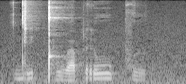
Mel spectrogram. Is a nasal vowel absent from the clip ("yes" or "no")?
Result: yes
